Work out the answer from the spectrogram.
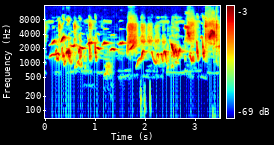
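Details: White-rumped shama during a first mental test, delivering dense, harsh chattering phrases mixed with quick whistled slurs, loud and nearly continuous, with a few low knocks in the background.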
